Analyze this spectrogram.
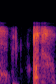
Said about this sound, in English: Oh, I had to sneeze. I couldn't hold it.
